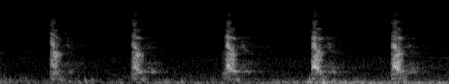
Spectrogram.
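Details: Sully, a Boston Terrier in a muddy hoodie, at play with his Keeshond brother Kumo; five sharp, clipped barks ring out at a steady pace, one roughly every eight-tenths of a second.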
